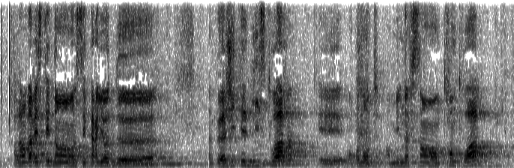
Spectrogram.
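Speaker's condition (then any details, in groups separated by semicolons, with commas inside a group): No condition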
